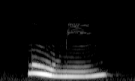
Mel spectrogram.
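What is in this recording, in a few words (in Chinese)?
"牧民", Mandarin Chinese; chinese-flashcards; hsk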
